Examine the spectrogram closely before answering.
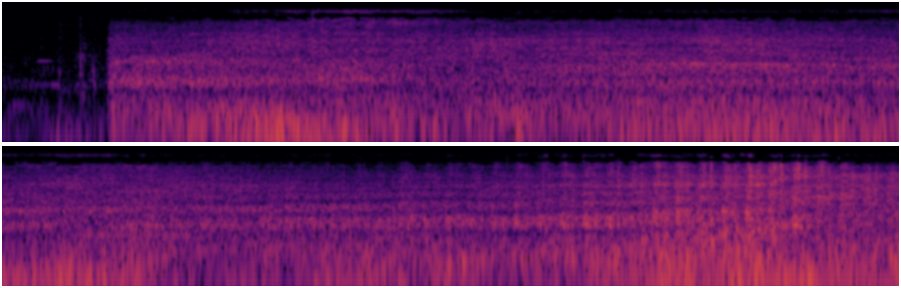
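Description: Street traffic starting abruptly about half a second in: motorcycle and auto-rickshaw engines passing close, over a steady road hum, loudest near the end as the auto-rickshaw goes by.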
